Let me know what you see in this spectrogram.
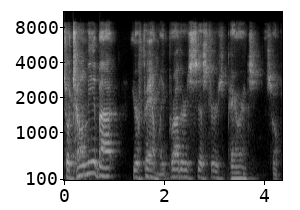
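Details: Adult; normal speech.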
